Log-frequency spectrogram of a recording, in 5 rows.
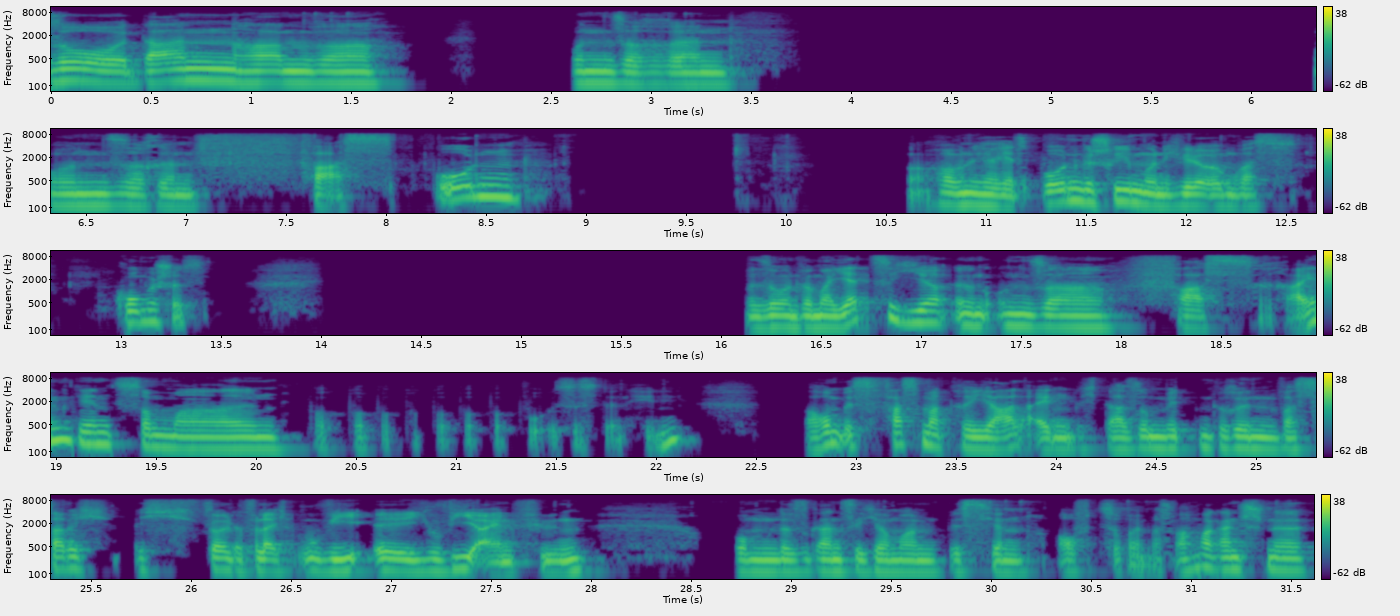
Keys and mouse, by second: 1.1 click, 1.3-3.0 drag, 4.8 click, 5.0-11.2 drag, 7.5 shift+BackSpace, 7.6 shift+BackSpace, 8.1 shift+BackSpace, 13.1 middle click, 15.3 Tab, 28.5 click, 29.8 click, 29.9-31.6 drag.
